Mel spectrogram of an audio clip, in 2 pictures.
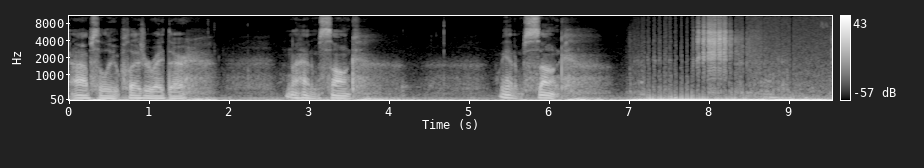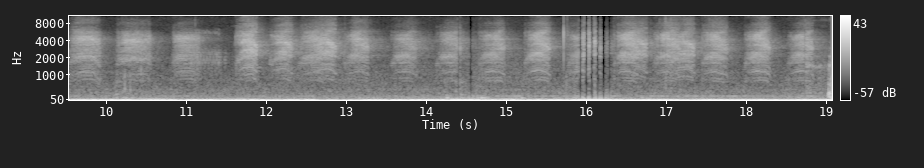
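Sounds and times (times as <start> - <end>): bird cawing harshly: 9.5 - 19.0.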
